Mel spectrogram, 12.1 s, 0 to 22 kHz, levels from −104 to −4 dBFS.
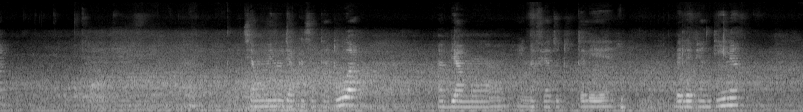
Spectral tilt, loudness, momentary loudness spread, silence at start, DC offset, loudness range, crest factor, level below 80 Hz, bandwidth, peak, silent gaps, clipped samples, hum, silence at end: -6.5 dB/octave; -35 LUFS; 14 LU; 0 s; under 0.1%; 7 LU; 22 dB; -50 dBFS; 15 kHz; -12 dBFS; none; under 0.1%; none; 0 s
